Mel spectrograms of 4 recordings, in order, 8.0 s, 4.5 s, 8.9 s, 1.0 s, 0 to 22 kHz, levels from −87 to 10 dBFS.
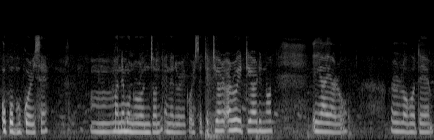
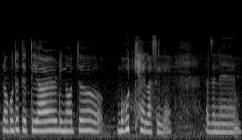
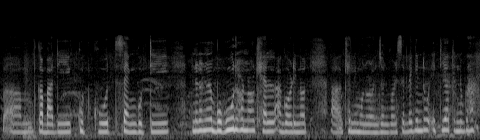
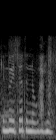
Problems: constant background noise, continuous background conversations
